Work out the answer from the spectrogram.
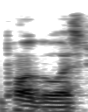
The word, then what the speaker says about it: pugilist: The 1GG, and my apologies if I'm just not pronouncing Pugilist right.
